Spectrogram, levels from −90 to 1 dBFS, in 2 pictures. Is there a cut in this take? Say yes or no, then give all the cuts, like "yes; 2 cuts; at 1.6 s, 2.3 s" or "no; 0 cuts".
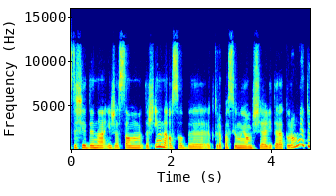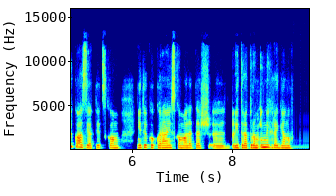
no; 0 cuts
